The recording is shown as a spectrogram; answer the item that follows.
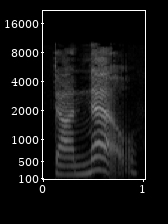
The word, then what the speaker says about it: Darnell: Darnell, accent on the last syllable, and St.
